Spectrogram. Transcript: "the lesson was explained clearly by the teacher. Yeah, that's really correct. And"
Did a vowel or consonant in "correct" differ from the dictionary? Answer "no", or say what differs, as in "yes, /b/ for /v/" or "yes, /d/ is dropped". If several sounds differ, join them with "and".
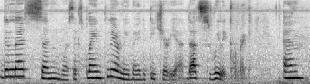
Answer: no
